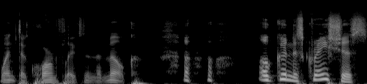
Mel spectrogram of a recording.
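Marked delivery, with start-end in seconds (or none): 2.6-3.7 very high, loud, startled, panicky cry. Hearing the cornflakes crackle, a man dives under the kitchen table, crying out. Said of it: "cried Mr. Jelly, diving under the kitchen table".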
